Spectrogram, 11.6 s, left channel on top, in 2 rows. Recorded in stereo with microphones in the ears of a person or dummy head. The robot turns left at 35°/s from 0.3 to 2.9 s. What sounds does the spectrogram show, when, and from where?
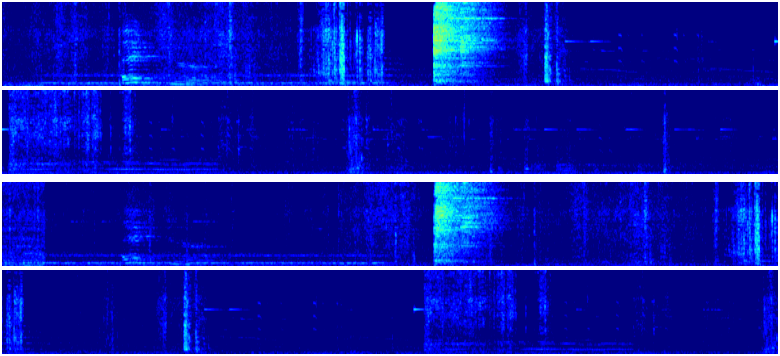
0.9 s a child speaking: 70° left (ahead or behind), 1.1 m; by 1.7 s 75° left (ahead or behind), 1.1 m
3.2 s breaking glass: 50° left (ahead or behind), 3.5 m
